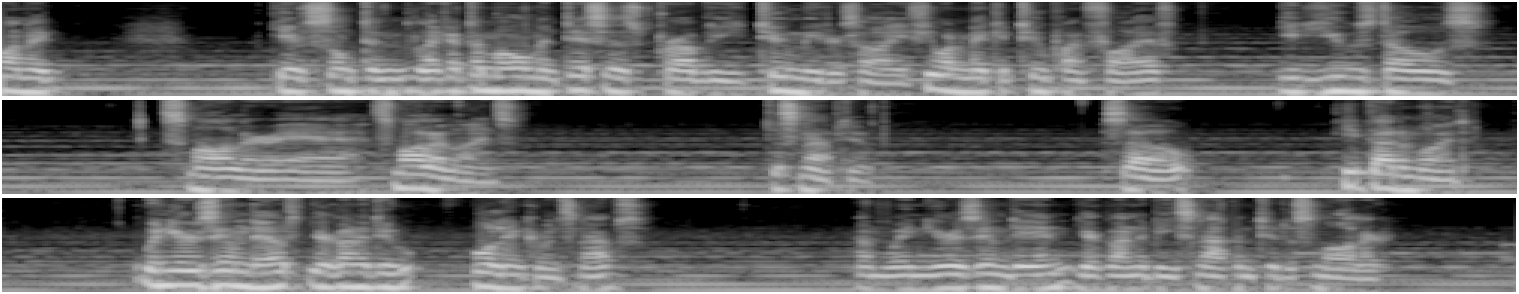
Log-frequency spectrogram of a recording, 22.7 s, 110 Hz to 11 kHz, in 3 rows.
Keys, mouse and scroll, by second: 8.1 click, 14.9-15.7 scroll down 5, 15.7-16.6 scroll down 2, 16.6-17.1 scroll down 1, 17.1 click, 19.8-22.0 scroll up 7, 22.0-22.7 scroll up 1.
